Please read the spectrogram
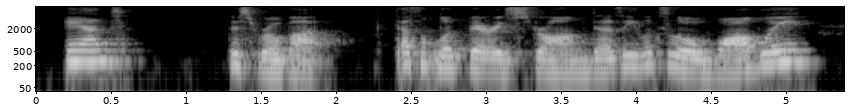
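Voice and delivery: ordinary talk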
